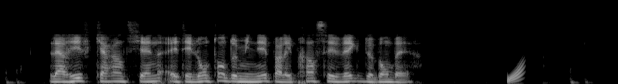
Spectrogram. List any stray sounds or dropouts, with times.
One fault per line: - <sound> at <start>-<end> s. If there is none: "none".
- chirp at 5.1-5.3 s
